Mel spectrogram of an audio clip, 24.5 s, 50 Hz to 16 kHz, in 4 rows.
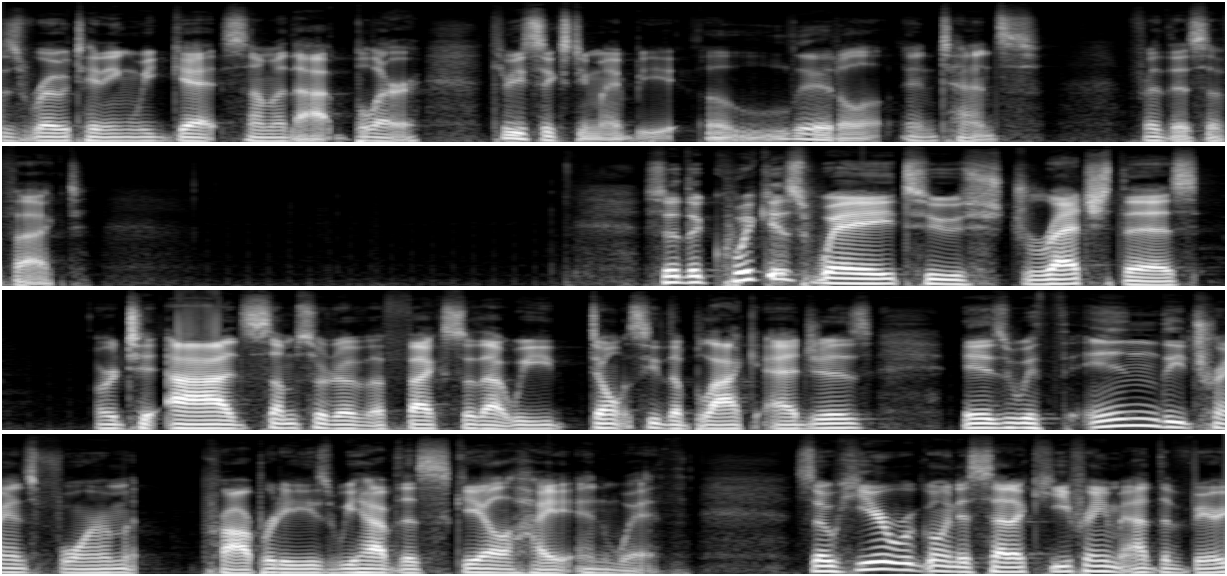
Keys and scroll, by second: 4.0 Up.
